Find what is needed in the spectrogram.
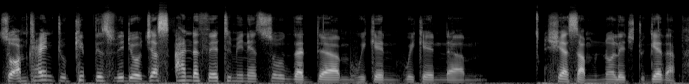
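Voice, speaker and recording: In a non-native accent, a man talks at a moderate pace and medium pitch, his tone bright and sharp with lively intonation and big swings in loudness. The recording is very clean, with a silent background. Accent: non-native English accent noted by self. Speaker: ICT teacher. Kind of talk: tutorial. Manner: halting with many fillers.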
